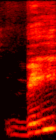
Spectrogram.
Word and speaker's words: B: जैसे कि अपफिल एक लफज़ है अपफिल है इसको क्या पढ़ेंगे आ अप इसी तरह बी को ये जो बी है ठीक है इसको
